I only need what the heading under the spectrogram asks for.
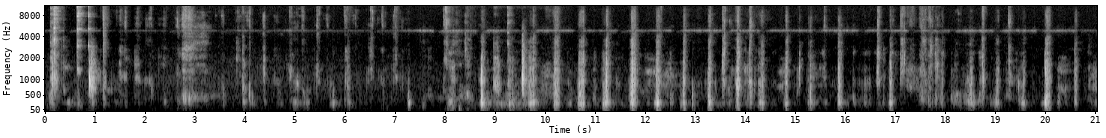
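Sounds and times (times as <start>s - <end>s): person chewing food: 0.0s - 21.0s.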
